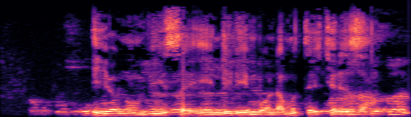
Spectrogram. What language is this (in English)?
Kinyarwanda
